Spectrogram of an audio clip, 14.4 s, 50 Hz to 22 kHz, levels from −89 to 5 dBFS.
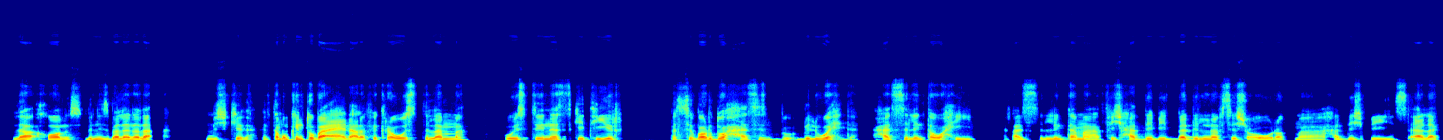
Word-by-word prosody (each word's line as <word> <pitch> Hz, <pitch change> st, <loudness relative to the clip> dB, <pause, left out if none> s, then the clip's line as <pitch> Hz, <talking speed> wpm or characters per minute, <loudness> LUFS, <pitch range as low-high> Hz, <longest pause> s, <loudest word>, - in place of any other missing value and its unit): لأ 140 Hz, +3 st, +5 dB
خالص، 130 Hz, -6 st, +2 dB
بالنسبة 120 Hz, +3 st, +2 dB
لي 180 Hz, +4 st, +4 dB
أنا 185 Hz, -, +3 dB
لأ، 185 Hz, -, +5 dB, 0.5 s
مش 115 Hz, 0 st, -6 dB
كده، 100 Hz, -, -4 dB
أنت 110 Hz, -, 0 dB
ممكن 175 Hz, +2 st, +2 dB
تبقى 150 Hz, -2 st, +7 dB
قاعد 155 Hz, 0 st, +4 dB
على 120 Hz, -1 st, +4 dB
فكرة 150 Hz, +3 st, -2 dB
وسط 140 Hz, -1 st, +1 dB
لمَّة 155 Hz, +7 st, +1 dB, 0.4 s
وسط 130 Hz, +1 st, -1 dB
ناس 145 Hz, +2 st, +1 dB
كتير، 150 Hz, +8 st, -2 dB, 0.5 s
بس 125 Hz, +1 st, -5 dB
برضه 170 Hz, +6 st, +5 dB
حاسس 150 Hz, +1 st, -4 dB
ب 145 Hz, -1 st, -14 dB, 0.2 s
بالوحدة، 130 Hz, -1 st, 0 dB
حاسس 140 Hz, +1 st, -3 dB
اللي 150 Hz, +1 st, -1 dB
أنت 155 Hz, -2 st, -9 dB
وحيد، 115 Hz, -3 st, -1 dB, 0.4 s
حاسس 125 Hz, +2 st, -5 dB
اللي 130 Hz, +1 st, -1 dB
أنت 140 Hz, 0 st, -3 dB
ما 125 Hz, -3 st, 0 dB
فيش 135 Hz, +1 st, -6 dB
حد 145 Hz, 0 st, -2 dB
بيتبادل 135 Hz, +2 st, 0 dB
نفس 135 Hz, -1 st, -1 dB
شعورك، 120 Hz, -2 st, -2 dB
ما 110 Hz, 0 st, -7 dB
حدش 125 Hz, +3 st, -7 dB
بيسألك، 120 Hz, 0 st, -1 dB
135 Hz, 165 wpm, -24 LUFS, 120-150 Hz, 0.5 s, تبقى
